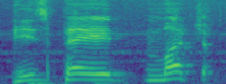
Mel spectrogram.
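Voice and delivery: ordinary talk, nothing marked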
